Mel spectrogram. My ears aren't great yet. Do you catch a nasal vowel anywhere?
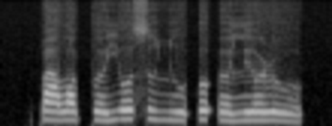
no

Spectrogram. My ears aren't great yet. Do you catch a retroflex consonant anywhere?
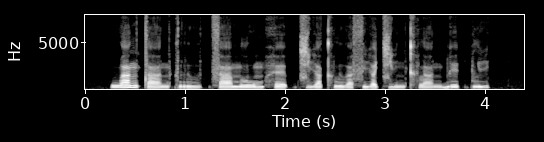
no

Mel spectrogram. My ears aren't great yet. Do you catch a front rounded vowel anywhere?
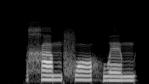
no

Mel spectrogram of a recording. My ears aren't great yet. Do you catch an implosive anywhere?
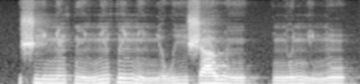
no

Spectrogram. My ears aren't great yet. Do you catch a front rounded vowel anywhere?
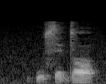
no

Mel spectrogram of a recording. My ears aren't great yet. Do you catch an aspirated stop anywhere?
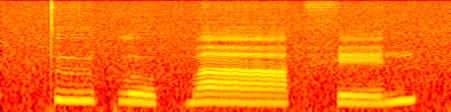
no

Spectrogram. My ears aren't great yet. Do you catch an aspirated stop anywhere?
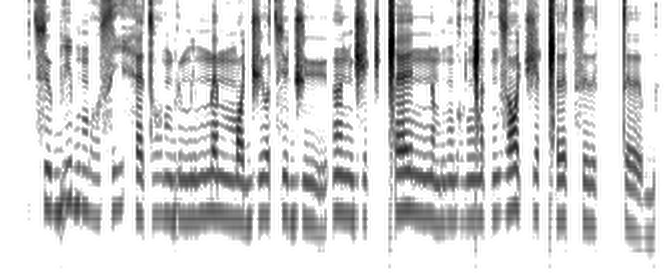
no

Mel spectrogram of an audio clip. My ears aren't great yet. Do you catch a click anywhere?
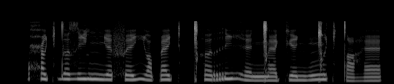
yes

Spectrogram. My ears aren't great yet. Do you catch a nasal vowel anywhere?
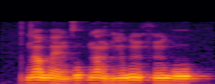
yes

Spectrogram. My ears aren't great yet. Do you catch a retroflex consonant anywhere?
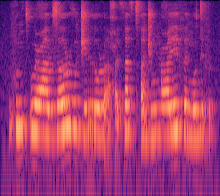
no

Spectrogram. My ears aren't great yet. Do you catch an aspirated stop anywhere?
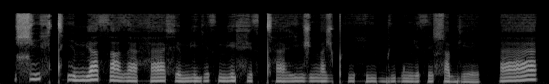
yes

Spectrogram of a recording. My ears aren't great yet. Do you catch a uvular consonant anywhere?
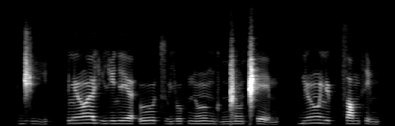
no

